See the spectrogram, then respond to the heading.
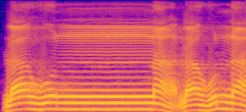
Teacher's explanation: lahunna lahunna ada Nun yang bertasydid kita sebut dengan ghunah musyaddadah dia dibacanya itu adalah dengung kita tahan ketika membaca tasydid Nun tersebut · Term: gunnah musyaddadah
